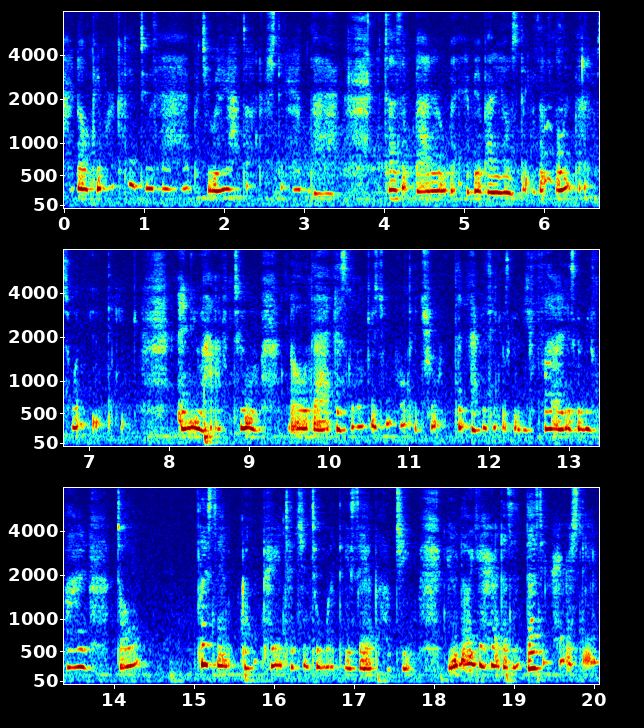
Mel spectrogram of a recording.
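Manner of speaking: high-pitched, soft, soothing whisper.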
